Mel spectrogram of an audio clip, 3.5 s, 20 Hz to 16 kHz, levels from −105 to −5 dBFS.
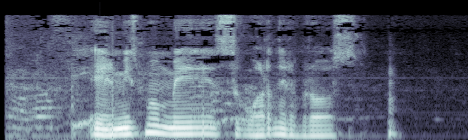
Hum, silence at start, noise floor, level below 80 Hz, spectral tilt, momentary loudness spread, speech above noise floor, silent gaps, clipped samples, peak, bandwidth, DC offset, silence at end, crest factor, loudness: none; 0.05 s; -63 dBFS; -42 dBFS; -5.5 dB/octave; 20 LU; 48 dB; none; under 0.1%; 0 dBFS; 11.5 kHz; under 0.1%; 0.55 s; 16 dB; -15 LUFS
